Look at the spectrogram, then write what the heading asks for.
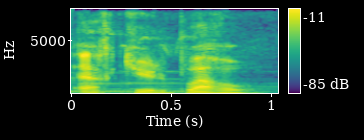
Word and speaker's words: Hercule Poirot: I am Officer Hercule Poirot. And that's how you pronounce it in the actual Belgian accent.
